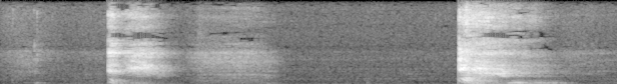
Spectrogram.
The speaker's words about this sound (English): Excuse me, y'all know I got excited, so I cough.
